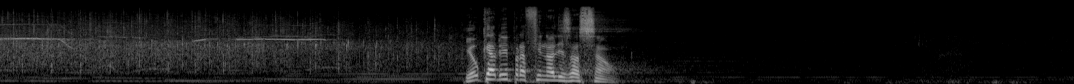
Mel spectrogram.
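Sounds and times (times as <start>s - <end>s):
audience applause: 0.0s - 5.4s
speech: 4.6s - 6.3s.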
